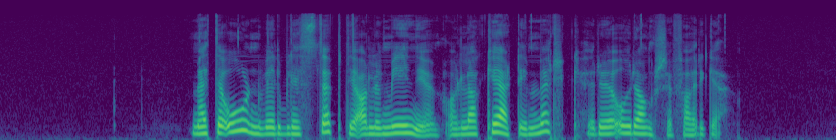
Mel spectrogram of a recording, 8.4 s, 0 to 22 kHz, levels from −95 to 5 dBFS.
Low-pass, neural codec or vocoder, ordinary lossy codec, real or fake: 14.4 kHz; none; none; real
